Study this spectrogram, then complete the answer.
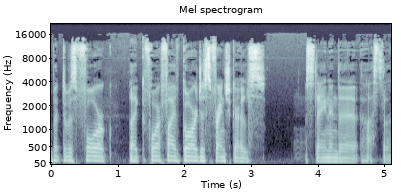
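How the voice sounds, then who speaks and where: In a Kerry accent, the voice moves at a fairly quick pace with fairly even intonation, in a very clean recording with a silent background and a dry, close sound with no echo. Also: man. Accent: Irish (Kerry). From Ireland, Tralee, County Kerry. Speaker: podcast guest. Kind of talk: casual chat.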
